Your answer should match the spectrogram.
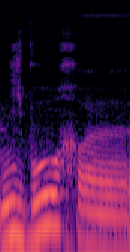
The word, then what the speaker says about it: Nijboer: Donc Nijbourg, ça s'écrit Nijboer. Donc il y en a beaucoup qui le prononcent mal.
